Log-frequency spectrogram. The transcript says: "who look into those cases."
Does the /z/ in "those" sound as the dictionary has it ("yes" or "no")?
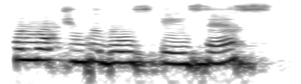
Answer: no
